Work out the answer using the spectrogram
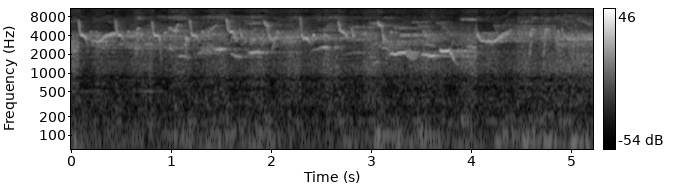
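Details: Morning birdsong from several birds: dense, high whistled chirps and quick downward-sweeping notes overlapping continuously, with a faint low hum underneath.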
